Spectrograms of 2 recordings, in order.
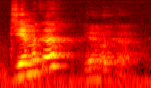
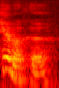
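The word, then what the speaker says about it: jícama: of a large Jamaica, I don't know how you say it. Jamaica? Himaka? Yeah. Oh, it's pronounced Himaka, as the hubs just told me.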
